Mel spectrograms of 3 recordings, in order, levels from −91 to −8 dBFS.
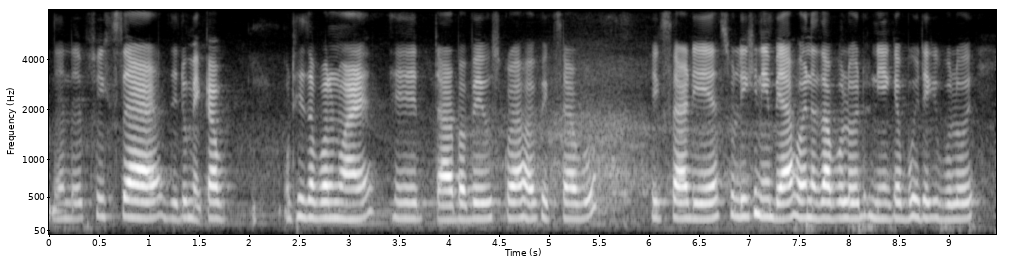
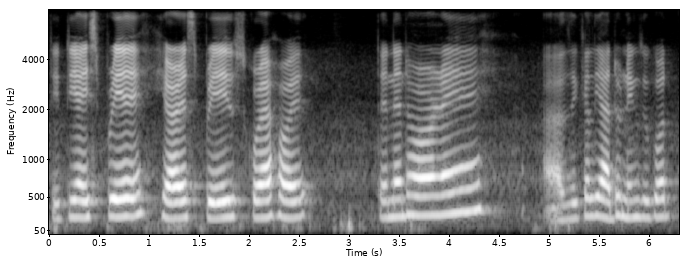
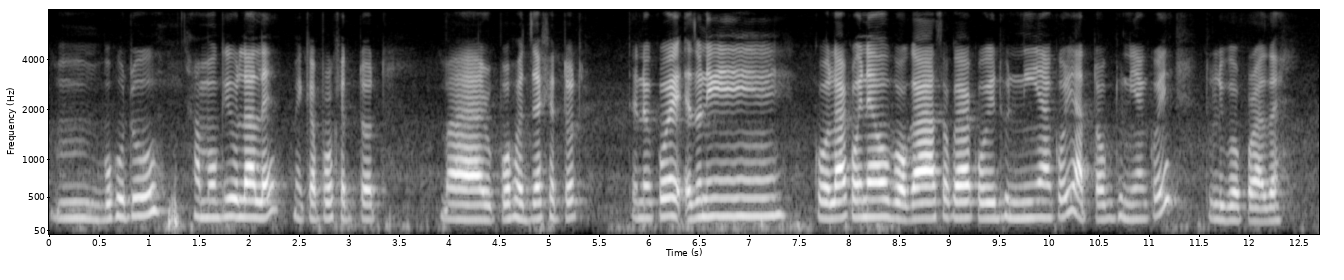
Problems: constant background noise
